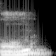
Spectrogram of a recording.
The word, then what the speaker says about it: Om: The mystic symbol Om, pronounced Om, at the center is Atman.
